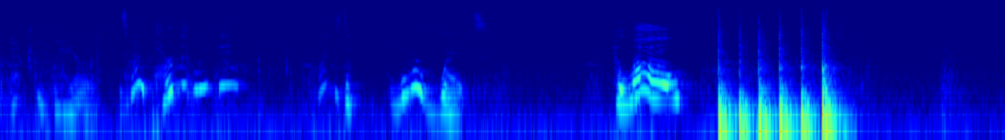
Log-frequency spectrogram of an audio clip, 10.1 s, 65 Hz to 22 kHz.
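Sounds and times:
rapid knocking on a door: 0:07.1 - 0:08.6.

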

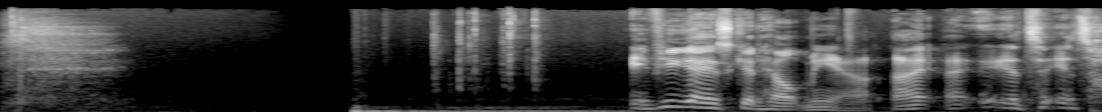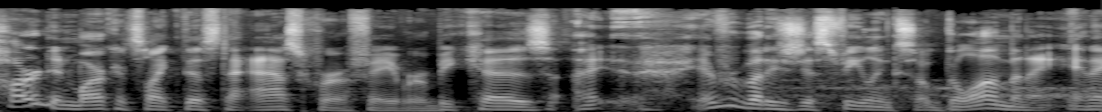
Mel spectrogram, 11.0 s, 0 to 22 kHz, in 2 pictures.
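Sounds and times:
low hum: 0:01.8 - 0:03.3, 0:08.8 - 0:11.0.

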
